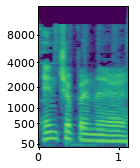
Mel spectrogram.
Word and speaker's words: entrepreneur: Entrepreneur. É, é difícil. – Entrepreneur. – É, viu? É entrepreneur, não é entrepreneur.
